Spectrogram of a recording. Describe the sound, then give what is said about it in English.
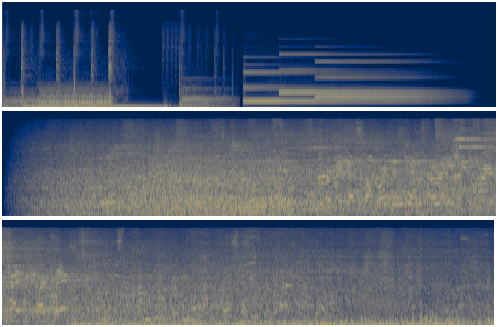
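A few bright chime tones ring out, then the Mickey and Friends theme park tram starts rolling, approaching the main entrance plaza, with a steady rumble and clatter of the ride continuing to the end. “please remain seated with the doors closed until this tram makes a full and complete stop”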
